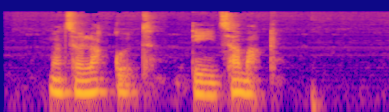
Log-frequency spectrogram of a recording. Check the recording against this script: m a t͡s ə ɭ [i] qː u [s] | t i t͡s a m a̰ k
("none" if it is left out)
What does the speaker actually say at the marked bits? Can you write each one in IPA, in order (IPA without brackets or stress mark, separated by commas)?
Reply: a, t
